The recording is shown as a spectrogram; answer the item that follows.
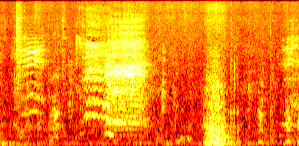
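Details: Sheep at Ewetopia Farms waiting at feeding time, a couple of blurred, wavering bleats amid heavy low rumble and clattering farm noise.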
